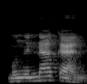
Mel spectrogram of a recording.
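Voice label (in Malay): "mengenakan", Malay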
